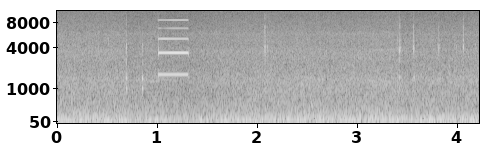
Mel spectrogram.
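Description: Wind buffeting the microphone as a steady low rumble, with a single short electronic beep about a second in.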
